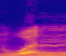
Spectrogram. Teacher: Terus non tasydidnya bacanya gunnah, didengungkan bacanya. Jadi didengungkan wan seperti itu.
